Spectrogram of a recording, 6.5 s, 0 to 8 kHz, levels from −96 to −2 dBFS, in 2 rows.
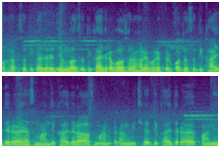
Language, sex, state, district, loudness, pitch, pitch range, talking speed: Hindi, male, Himachal Pradesh, Shimla, -20 LUFS, 115 Hz, 110-115 Hz, 325 wpm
